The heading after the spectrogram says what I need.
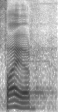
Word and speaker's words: FHIR: HR is open EHR just like fhir is pronounced fire open EHR is pronounced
